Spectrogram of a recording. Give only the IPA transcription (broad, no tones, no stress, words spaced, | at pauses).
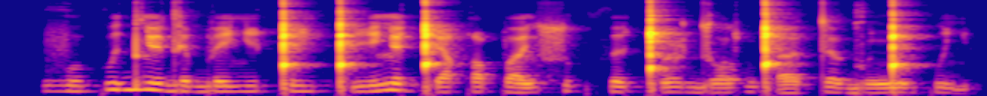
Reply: vukʷidlʲɵde beʎiǃiʎ ǃʼilʲɐǃʼeqʷɨ pɐlʲsʷɨkʷθɨǃʼuɭ dulˠ ǃʼɐ tɵɡuŋ͡ǃikʷɨʎ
